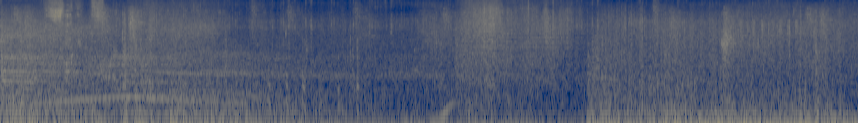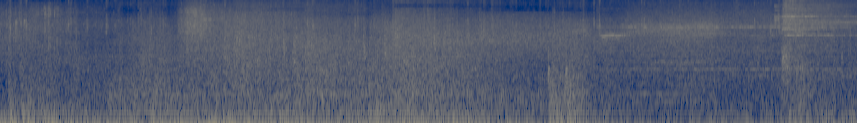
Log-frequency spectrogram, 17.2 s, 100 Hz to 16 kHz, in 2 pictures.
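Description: Repeated fire attack explosions from a giant in a Dark Souls 2 boss fight, played on PS3, rumble as loud deep booms over a constant low roar, with a heavy burst around the middle.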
